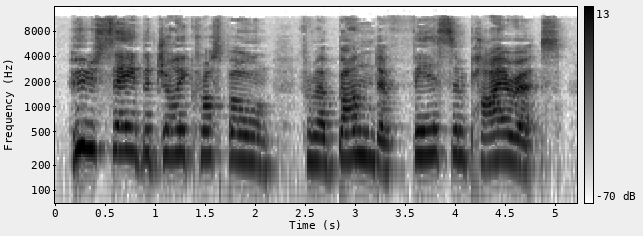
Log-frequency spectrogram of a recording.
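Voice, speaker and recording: Using a put-on character voice, a woman projects a raised, high-pitched voice at a fairly slow pace. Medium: read story. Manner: loud, hearty.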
